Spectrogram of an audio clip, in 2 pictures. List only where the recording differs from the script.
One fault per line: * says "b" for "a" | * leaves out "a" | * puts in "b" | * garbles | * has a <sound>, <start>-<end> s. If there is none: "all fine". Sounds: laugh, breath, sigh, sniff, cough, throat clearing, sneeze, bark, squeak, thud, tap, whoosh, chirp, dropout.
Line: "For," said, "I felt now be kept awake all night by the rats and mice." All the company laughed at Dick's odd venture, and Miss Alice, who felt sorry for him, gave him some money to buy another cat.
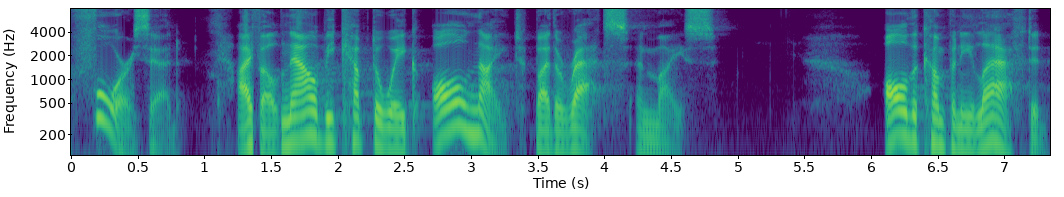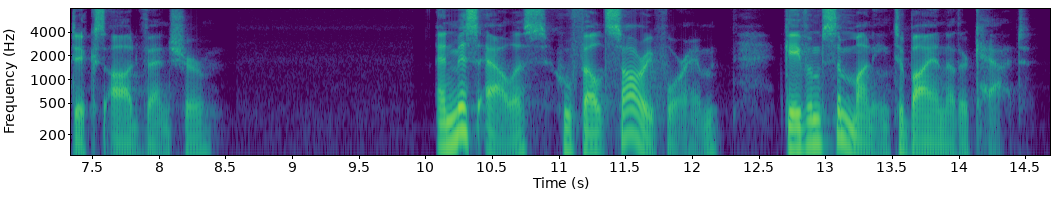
all fine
